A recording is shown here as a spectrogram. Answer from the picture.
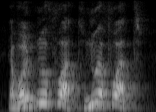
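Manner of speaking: high-pitched, needling repetition; pointed taunt. A narrator's reading. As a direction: needle them about their hurry. Wolf mocks their haste to leave.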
